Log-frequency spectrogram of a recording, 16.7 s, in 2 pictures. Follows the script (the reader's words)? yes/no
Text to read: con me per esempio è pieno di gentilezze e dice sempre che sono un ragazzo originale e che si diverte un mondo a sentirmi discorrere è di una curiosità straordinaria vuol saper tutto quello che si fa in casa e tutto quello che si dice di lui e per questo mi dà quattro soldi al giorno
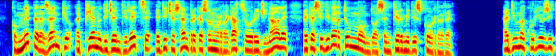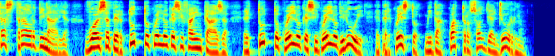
no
